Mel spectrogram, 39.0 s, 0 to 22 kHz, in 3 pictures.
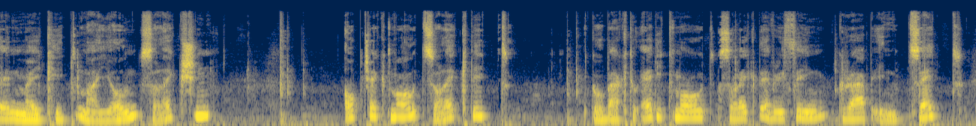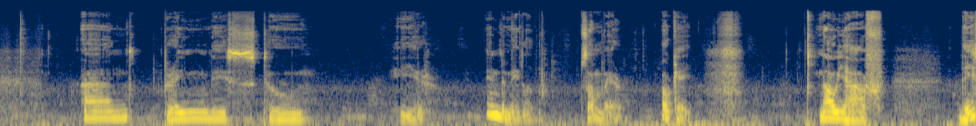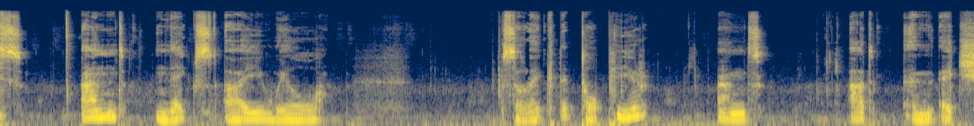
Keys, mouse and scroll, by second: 1.0 p, 2.0 click, 3.8 Tab, 5.4 click, 7.6 Tab, 11.2 typing, 12.2 typing, 19.8 shift+click, 20.9 click, 22.8 middle click, 32.6 Tab, 33.3 click, 34.3 Tab, 37.0 alt+q, 37.6 click, 38.4 right click.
